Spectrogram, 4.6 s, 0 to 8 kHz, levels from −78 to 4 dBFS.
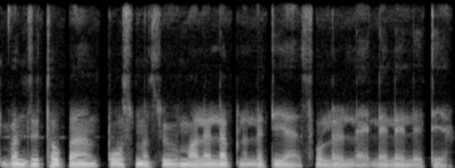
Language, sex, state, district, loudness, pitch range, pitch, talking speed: Wancho, male, Arunachal Pradesh, Longding, -19 LUFS, 90-105 Hz, 100 Hz, 235 wpm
